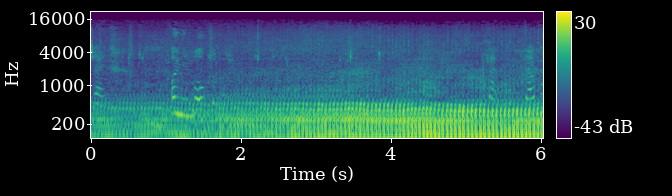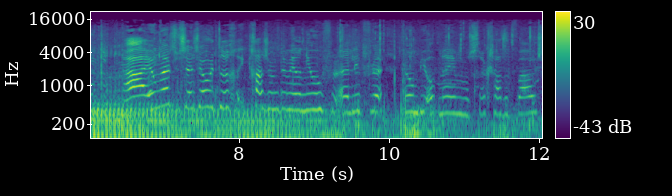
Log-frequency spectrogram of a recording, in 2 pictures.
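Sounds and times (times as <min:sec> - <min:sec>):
motorcycle passing by: 0:00.0 - 0:12.0.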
